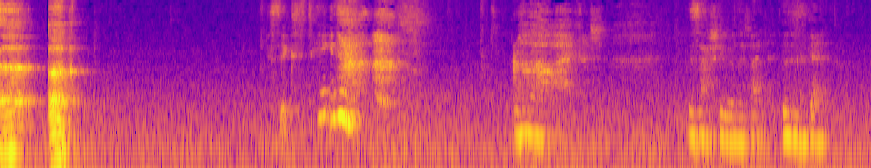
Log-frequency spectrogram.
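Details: Girl burping after drinking very fizzy club soda: two short loud belches, then soft voiced sounds and a few quieter burp-like croaks.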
